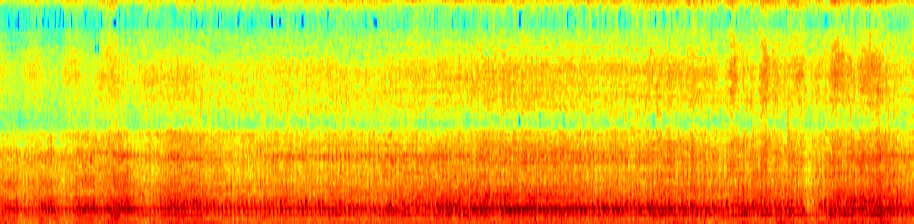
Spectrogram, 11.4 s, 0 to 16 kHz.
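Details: 1961 Chrysler Newport big-block V8, first start after sitting for years; fuel pump working: steady, even idle with a faint light tapping over the exhaust rumble; sounds healthy.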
